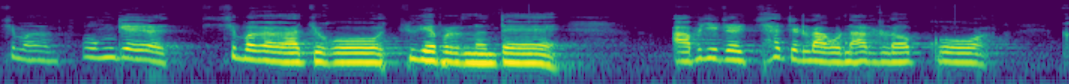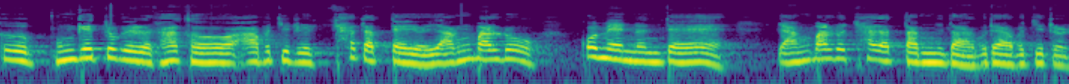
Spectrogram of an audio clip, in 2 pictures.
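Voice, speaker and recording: Her delivery is very slow, and the woman's pitch rises and falls in a normal way. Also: medium pitch for a woman. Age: 80s+. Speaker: victim's family member. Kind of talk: testimony. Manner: halting.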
